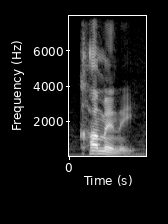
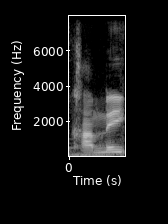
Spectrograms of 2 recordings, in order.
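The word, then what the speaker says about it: Khamenei: यस, वो खोमेनी थे, ये खामेनी है। अच्छा, ये बड़ा इंटरेस्टिंग फैक्ट है, क्योंकि लोग अपने हिसाब से इनका उच्चारण करते हैं, कुछ खुमैनी कहते हैं, हाँ, कुछ खामनेई कहते हैं।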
